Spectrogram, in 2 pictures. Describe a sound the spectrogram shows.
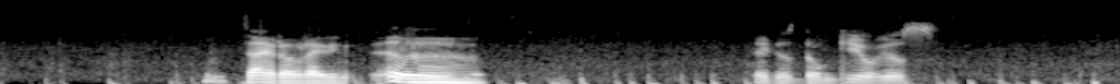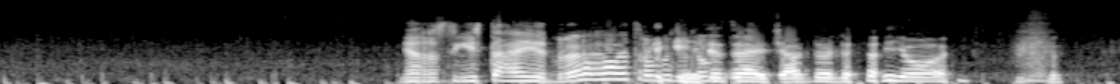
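A horse's hooves thud steadily as it gallops.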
